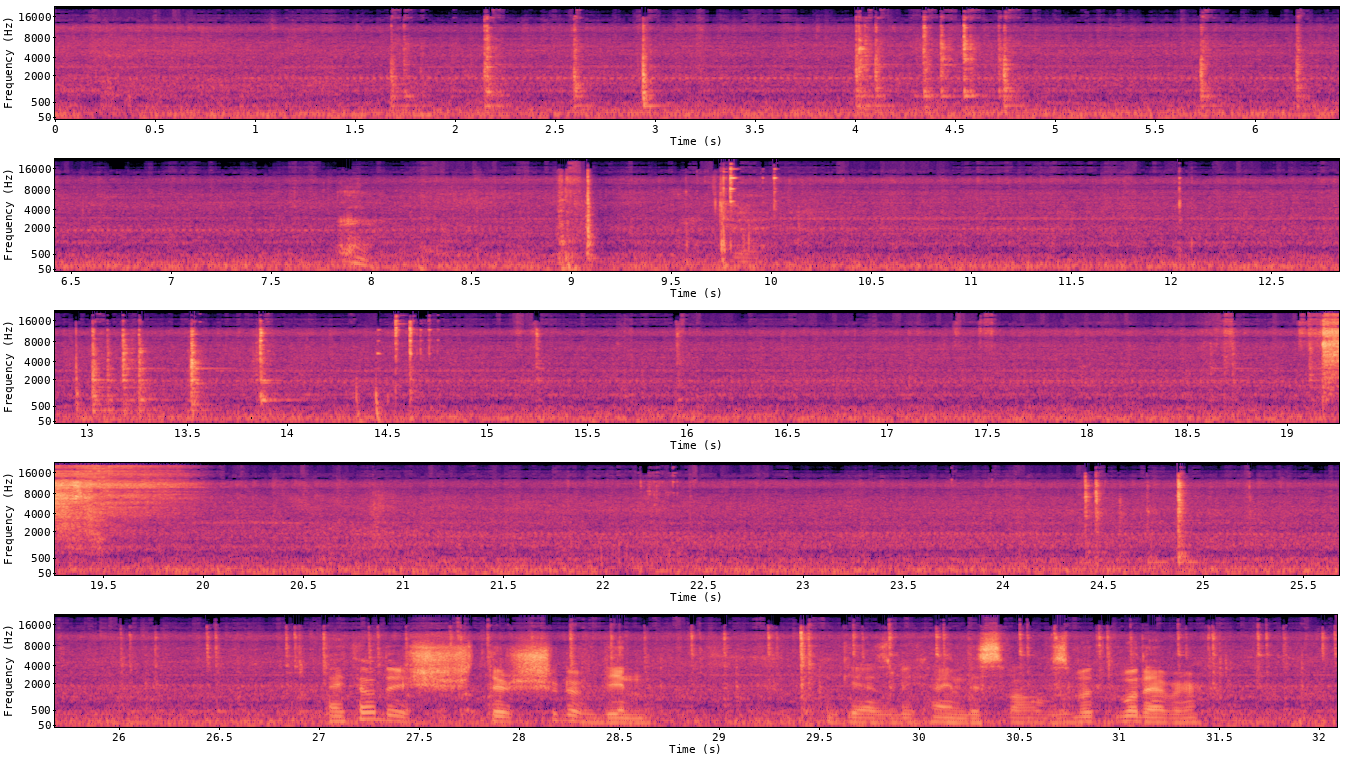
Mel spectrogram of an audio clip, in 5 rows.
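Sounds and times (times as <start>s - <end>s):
low rumble: 0.0s - 24.4s
wrench clinking on valve fittings: 1.6s - 3.3s, 4.0s - 5.0s, 5.7s - 6.4s, 12.9s - 16.2s
short hiss: 19.1s - 20.0s.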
